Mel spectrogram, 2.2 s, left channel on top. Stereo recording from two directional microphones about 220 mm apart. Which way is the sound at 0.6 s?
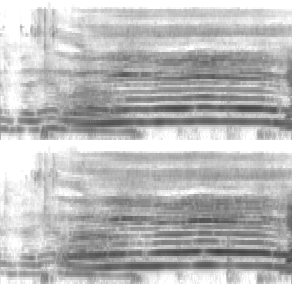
15° right (ahead or behind).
